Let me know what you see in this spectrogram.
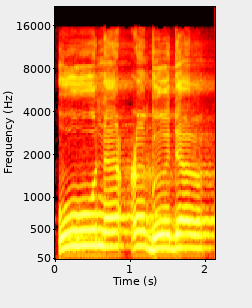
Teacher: Una abdal huruf ain ba sukun qalqalah sugro yang mati asli di tengah kalimat. Jangan lupa dipantulkan, namanya qalqalah sugro.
